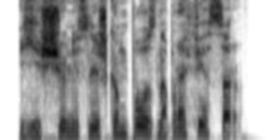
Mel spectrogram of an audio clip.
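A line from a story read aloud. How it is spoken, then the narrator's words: Exclamation. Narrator (Russian): воскликнул Гарри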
